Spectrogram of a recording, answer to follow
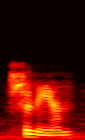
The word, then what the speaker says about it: Shanann: Sh- It's Shannan.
